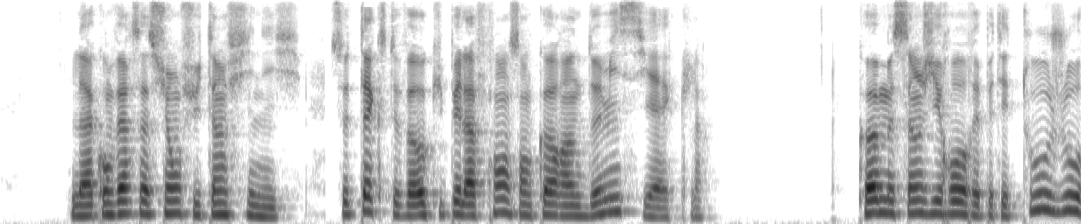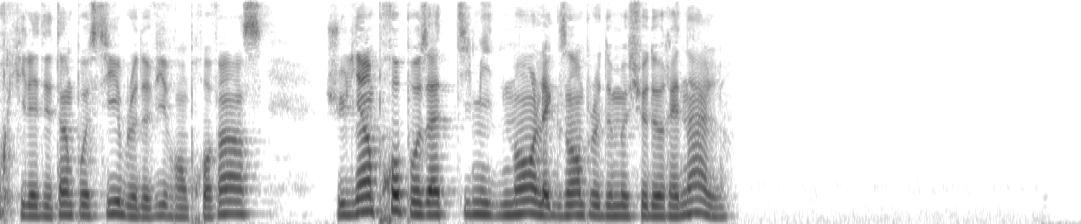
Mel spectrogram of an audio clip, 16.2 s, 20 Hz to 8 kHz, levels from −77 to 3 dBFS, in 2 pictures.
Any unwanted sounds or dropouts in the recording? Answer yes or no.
no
